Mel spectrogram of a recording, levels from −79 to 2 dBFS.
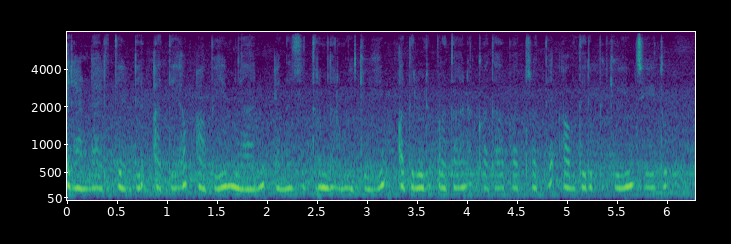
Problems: none marked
